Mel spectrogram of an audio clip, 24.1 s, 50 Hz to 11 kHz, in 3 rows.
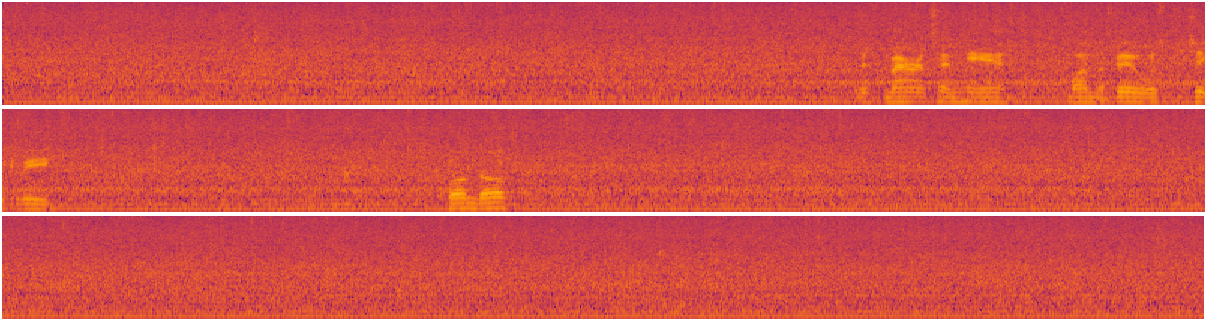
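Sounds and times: constant low hum: 0:00.0 - 0:24.0
steady hissing noise: 0:00.0 - 0:24.0.

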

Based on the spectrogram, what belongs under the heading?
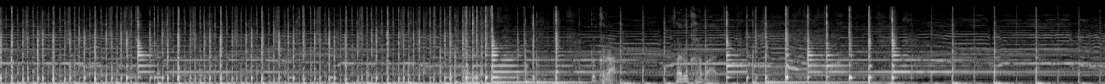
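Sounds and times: fast tabla playing: 0:00.0 - 0:11.0
sarangi holding long notes: 0:00.0 - 0:11.0.

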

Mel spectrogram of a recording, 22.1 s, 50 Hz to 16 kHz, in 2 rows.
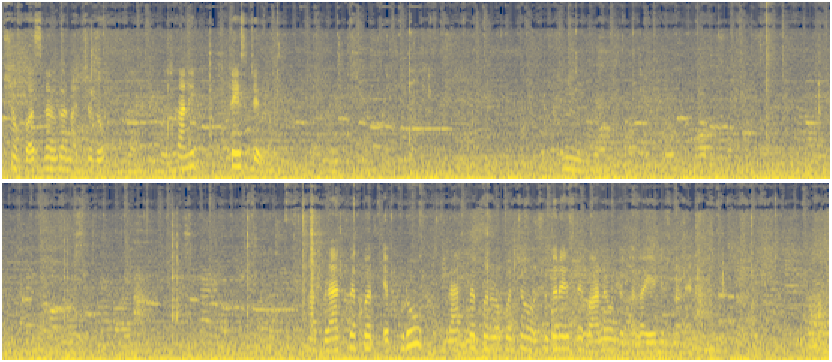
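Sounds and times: faint music: 0:00.0 - 0:22.0
murmured voices: 0:01.1 - 0:22.0.

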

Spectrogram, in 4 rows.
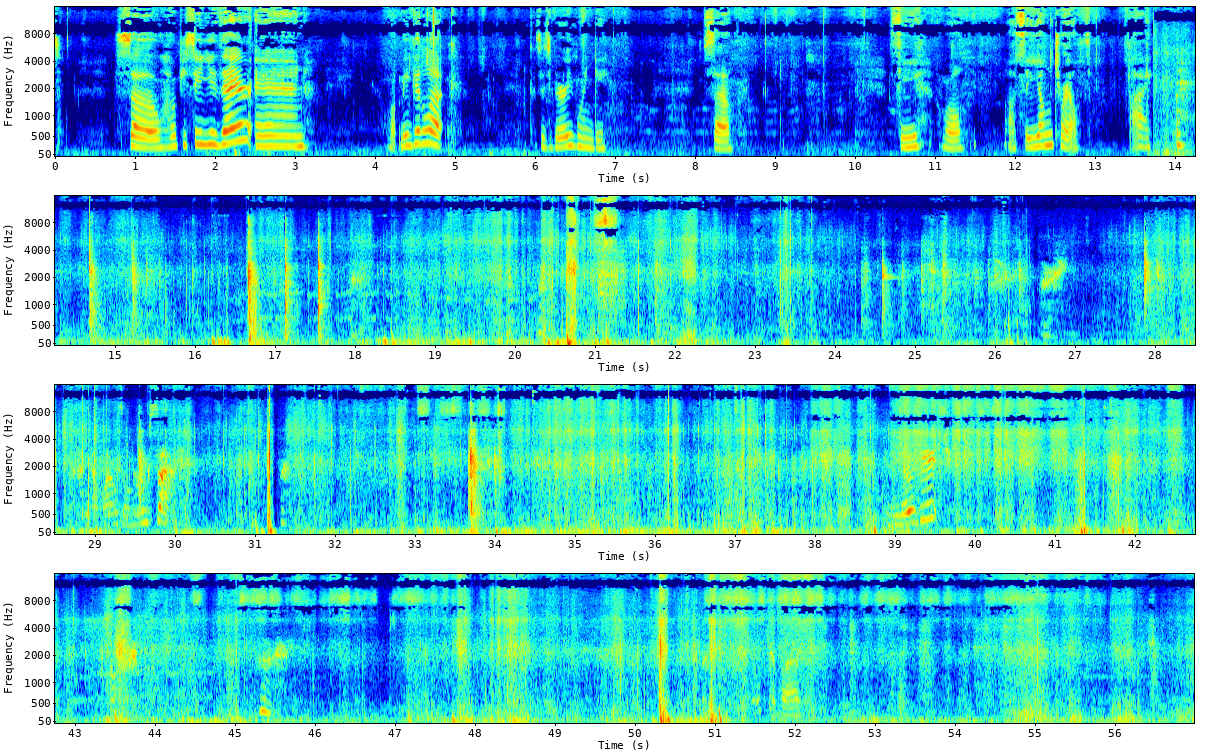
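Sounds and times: wind buffeting microphone: 0:13.6 - 0:56.9.

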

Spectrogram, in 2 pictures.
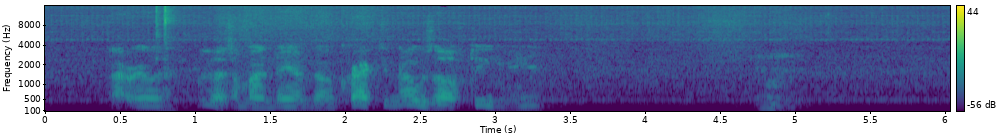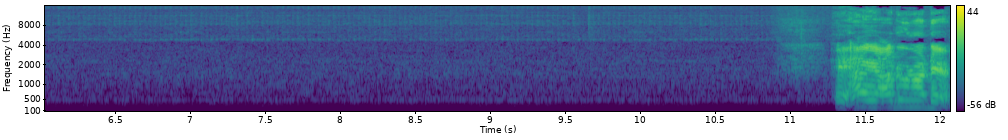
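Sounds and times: thin steady hum: 0:00.0 - 0:12.0.

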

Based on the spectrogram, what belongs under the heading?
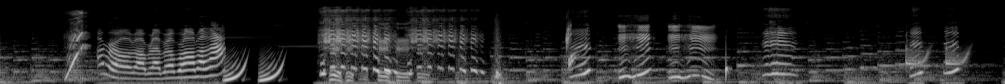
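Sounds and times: bouncy children's music: 0:03.2 - 0:05.0, 0:05.6 - 0:09.8.

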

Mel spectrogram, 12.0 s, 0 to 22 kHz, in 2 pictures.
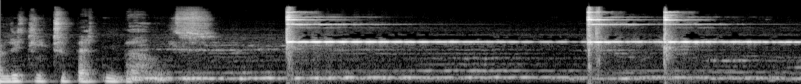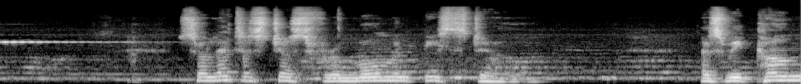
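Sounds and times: small bells ringing: 0:02.2 - 0:07.2.

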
